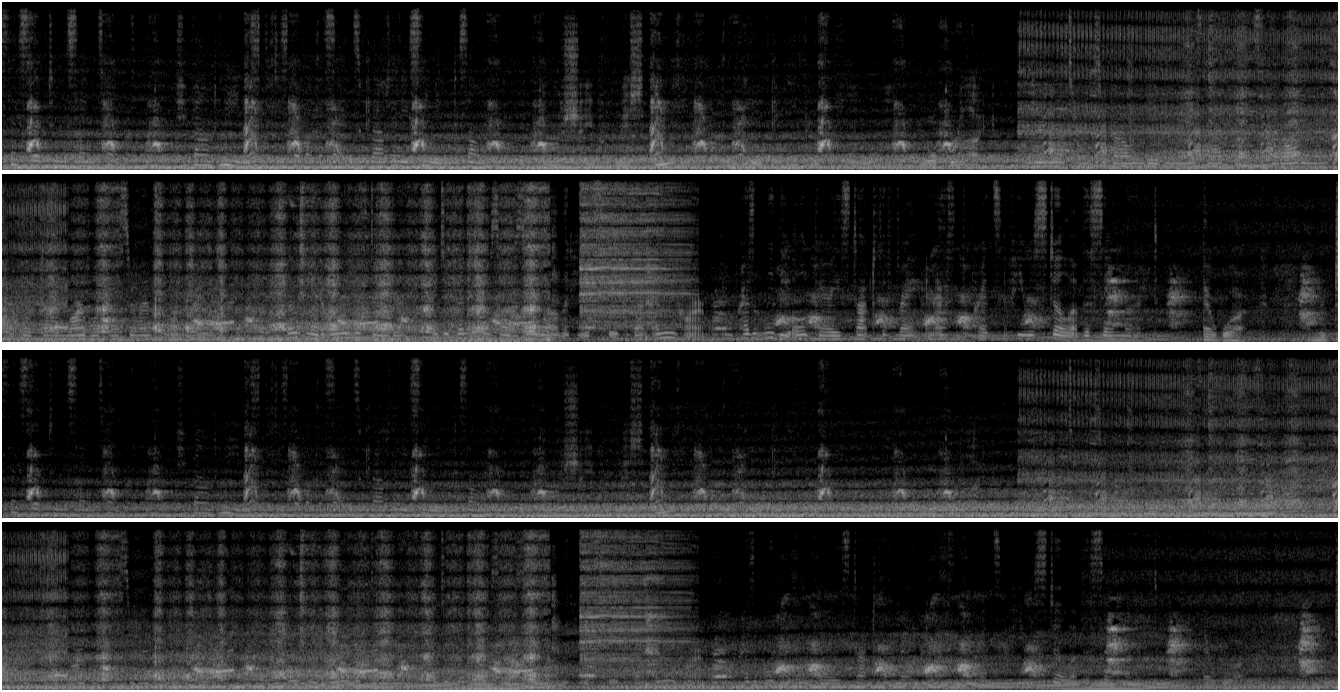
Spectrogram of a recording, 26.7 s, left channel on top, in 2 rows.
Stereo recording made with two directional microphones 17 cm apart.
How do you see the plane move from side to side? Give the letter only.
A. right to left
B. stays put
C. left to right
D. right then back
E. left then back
C.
